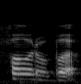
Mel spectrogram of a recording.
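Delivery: photo book, stress on PHO, falling end; model word photo book. Shown as a demonstration. Teacher models photo book for the class to repeat. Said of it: "Let's repeat".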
